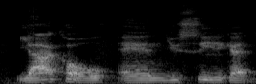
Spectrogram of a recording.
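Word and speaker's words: Ya'akov: you see the name the connect pronunciation of the name is Yaakov and you see it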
